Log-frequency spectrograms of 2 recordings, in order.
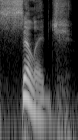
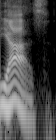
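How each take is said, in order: First: The word is said with an L sound. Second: The word is said without an L sound. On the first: "if I were to see it without the phonetic pronunciation" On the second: "there's no L in the phonetic pronunciation"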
